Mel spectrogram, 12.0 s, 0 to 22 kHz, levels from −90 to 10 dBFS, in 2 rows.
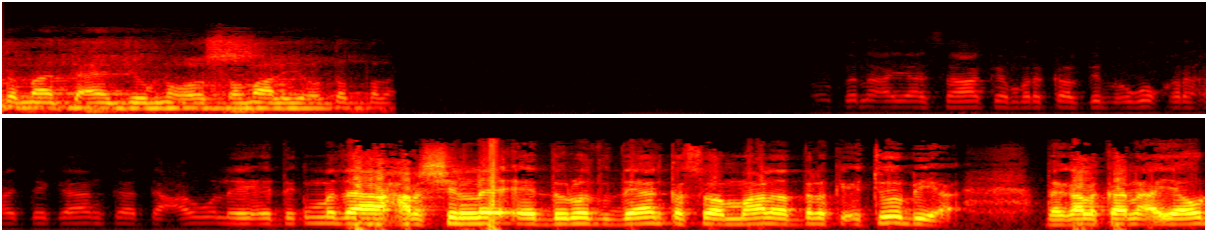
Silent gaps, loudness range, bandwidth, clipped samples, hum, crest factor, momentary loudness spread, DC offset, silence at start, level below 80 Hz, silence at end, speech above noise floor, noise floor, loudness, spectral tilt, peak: none; 18 LU; 11.5 kHz; under 0.1%; 50 Hz at -85 dBFS; 16 dB; 17 LU; under 0.1%; 0 s; -50 dBFS; 0 s; 64 dB; -81 dBFS; -15 LUFS; -5 dB/octave; -2 dBFS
